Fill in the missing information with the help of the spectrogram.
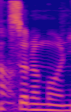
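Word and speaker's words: Anck-su-namun: It's spelled Anksunamun, but I feel like the whole time they're saying Anuksunamun. I don't know. – Anksunamun. You just say it really fast.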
